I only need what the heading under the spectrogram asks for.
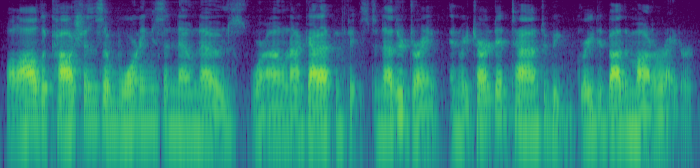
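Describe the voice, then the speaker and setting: A woman's voice: rumbling low, brisk, dull audio. Wry Southern woman reading a novel. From Alabama, US South. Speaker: audiobook narrator. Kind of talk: first-person novel narration.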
